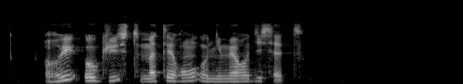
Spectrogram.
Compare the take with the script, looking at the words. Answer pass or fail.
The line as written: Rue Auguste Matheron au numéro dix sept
pass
